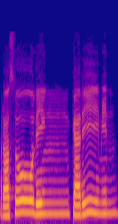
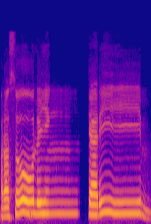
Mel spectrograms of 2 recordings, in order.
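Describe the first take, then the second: First: The last word ends with an added -in sound. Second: The last word ends on a bare m sound. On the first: The word is read in its full original form. "মূল শব্দ আছে রাসূলিন কারীমিন" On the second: The reader stops at the end of the verse. "আয়াতের শেষ শব্দ হওয়ার কারণে আমি এখানে থামতেছি"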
